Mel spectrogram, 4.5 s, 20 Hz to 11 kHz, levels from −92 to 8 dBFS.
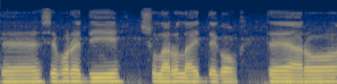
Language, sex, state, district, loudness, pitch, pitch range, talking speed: Chakma, male, Tripura, Unakoti, -14 LUFS, 140 Hz, 135-145 Hz, 105 wpm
